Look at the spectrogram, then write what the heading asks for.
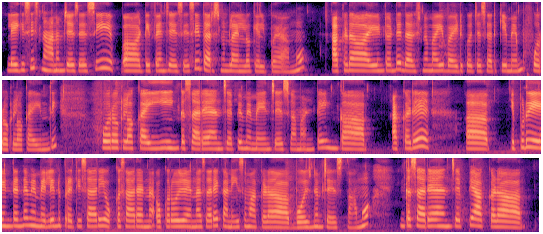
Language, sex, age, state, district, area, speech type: Telugu, female, 18-30, Andhra Pradesh, Guntur, urban, spontaneous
